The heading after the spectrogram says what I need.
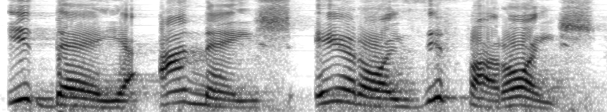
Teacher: Nas palavras ideia, anéis, heróis e faróis, o ditongo aberto constitui a sílaba tônica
